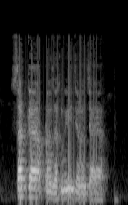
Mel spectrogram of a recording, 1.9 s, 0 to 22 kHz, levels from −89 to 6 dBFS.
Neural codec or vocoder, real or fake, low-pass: none; real; 10.8 kHz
